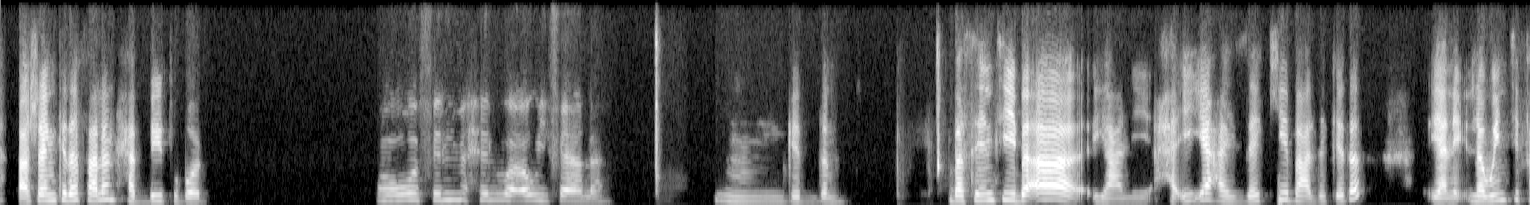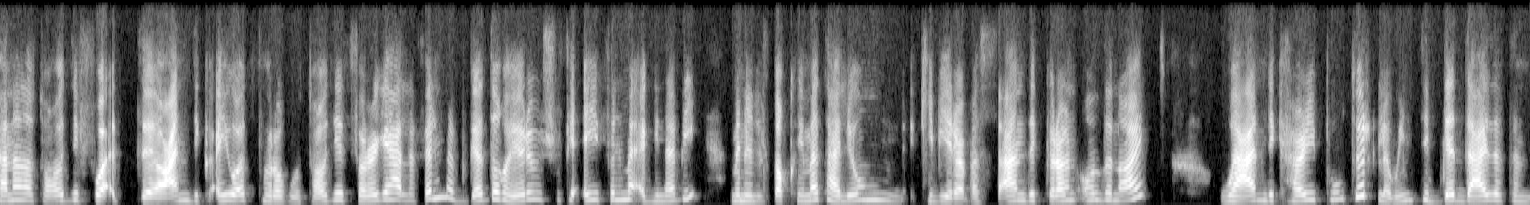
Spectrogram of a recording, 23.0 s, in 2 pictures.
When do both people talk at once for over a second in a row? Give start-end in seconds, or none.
none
